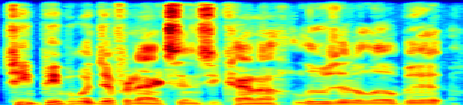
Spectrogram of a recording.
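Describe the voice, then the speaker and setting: Smooth-voiced male podcast host from Florida. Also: on the low side, flat delivery, fast, darkish tone, dry recording. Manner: friendly, short backchannels, "man" endings. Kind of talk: casual interview chat.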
